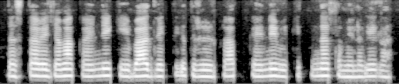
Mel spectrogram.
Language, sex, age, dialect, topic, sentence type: Hindi, female, 18-24, Marwari Dhudhari, banking, question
